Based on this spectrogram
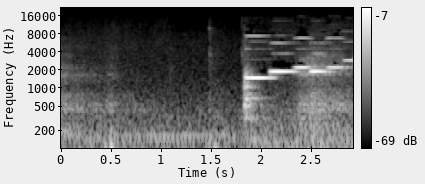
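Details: LG WT1101CW top-load washer after control board replacement (EBR76262102) for IE error with drain pump running continuously: bright rising startup tune plays cleanly on power-up, no pump running underneath; normal power-on chime.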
